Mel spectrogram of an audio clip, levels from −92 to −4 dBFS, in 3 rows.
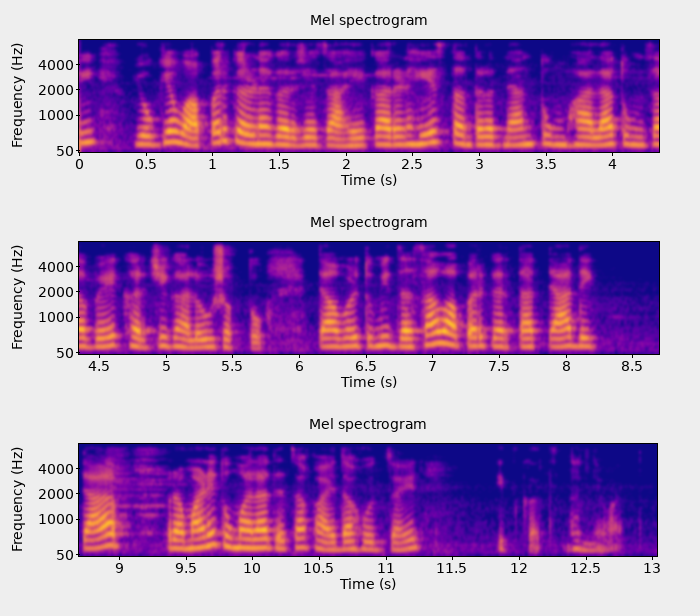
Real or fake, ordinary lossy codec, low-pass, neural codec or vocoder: real; none; 7.2 kHz; none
